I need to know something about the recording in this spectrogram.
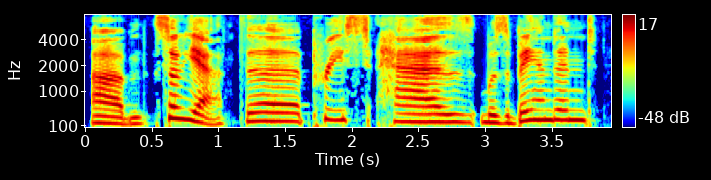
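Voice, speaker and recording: A woman's voice: mid-range voice, animated, takes it slowly, a bit bright, clear, resonant tone, no echo, clean studio sound. A woman podcast host talking through a TV episode in an informal, rambling way with exclamatory asides. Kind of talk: casual TV recap chat.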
